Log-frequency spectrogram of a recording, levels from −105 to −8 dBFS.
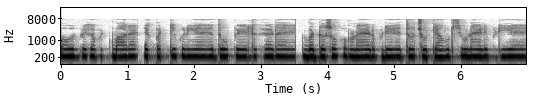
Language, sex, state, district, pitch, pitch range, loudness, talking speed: Marwari, male, Rajasthan, Nagaur, 215 Hz, 210-220 Hz, -18 LUFS, 180 wpm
